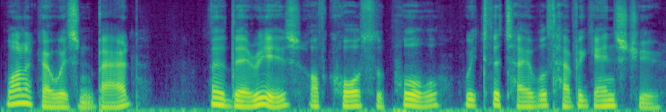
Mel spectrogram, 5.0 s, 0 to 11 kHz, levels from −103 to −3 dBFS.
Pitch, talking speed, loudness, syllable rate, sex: 120 Hz, 180 wpm, -19 LUFS, 5.0 syllables/s, male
